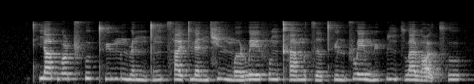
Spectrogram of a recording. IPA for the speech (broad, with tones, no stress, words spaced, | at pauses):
t̪ʰjä˥˧fwɔ˥˧ʈ͡ʂʰu˥˩ t̪ʰy˥mə˥˧n ɻə˥˩ni˩nt̪ʊ˥ŋt͡sʰa˥ɪ̯ t̪ɥɛ˧˥nɕy˥˩n mɤ˧˥ɻwe˥ɪ̯ fɤ˥˩ŋkʰä˥mɤ˨ t͡sɹ̩˧˥t̪ʰy˧˥n ʈ͡ʂwe˥˩ɪ̯my˥ pi˥˧ŋt͡swä˥˩ɻɑ̰˨˩ʊ̯ t͡sʰu˥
